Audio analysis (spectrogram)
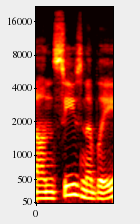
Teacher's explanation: So both words are stressed on the second syllable.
